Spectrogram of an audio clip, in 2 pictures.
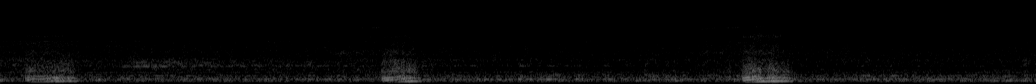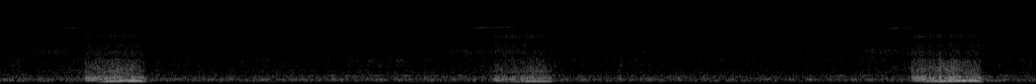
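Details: Beagle dog asleep, snoring: low snoring bursts about 15 a minute, regular breath-by-breath rumbles over faint room noise.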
